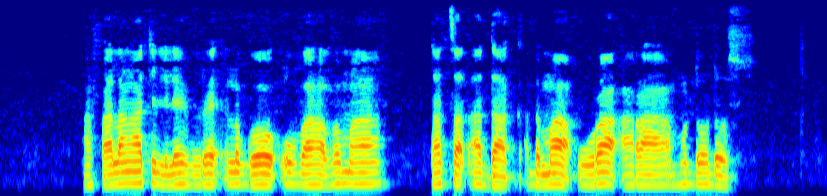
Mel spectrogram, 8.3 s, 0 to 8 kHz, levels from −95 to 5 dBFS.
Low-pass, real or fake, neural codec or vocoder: 7.2 kHz; real; none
